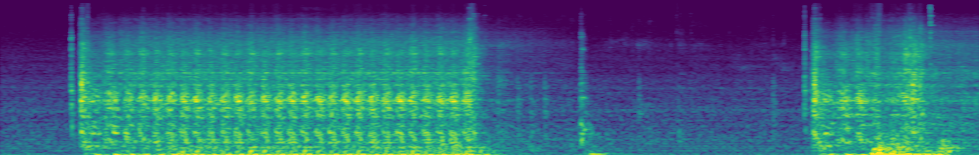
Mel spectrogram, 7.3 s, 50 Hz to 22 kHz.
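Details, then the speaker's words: 1990–1993 Miata after SpeedyEFI plug-and-play standalone ECU install: starter cranks steadily about three seconds without catching, then another short crank; cranks but won't fire. "almost so it's still not wanting to fire up"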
